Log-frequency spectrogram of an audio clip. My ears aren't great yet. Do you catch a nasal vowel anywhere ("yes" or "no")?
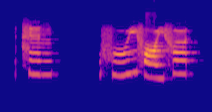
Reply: no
